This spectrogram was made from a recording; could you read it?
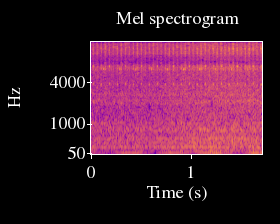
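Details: Citroën C4 2.0 on gasoline, idling while warming up (88 °C), manifold pressure 250, throttle body cleaned and reset, new air filter, checked for belt noise: quiet even idle with soft regular pulse: normal idle.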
